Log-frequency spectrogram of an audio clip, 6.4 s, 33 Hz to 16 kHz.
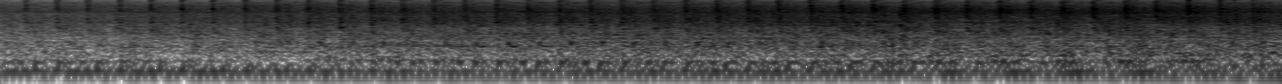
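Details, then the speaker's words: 1967 Lotus Elan +2 just started after four years parked: steady, even low idle with smooth regular pulse, no knocks or misses; running beautifully, no leaks. "it's seems to be quite happy doesn't it yep nothing leaking there running beautifully"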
